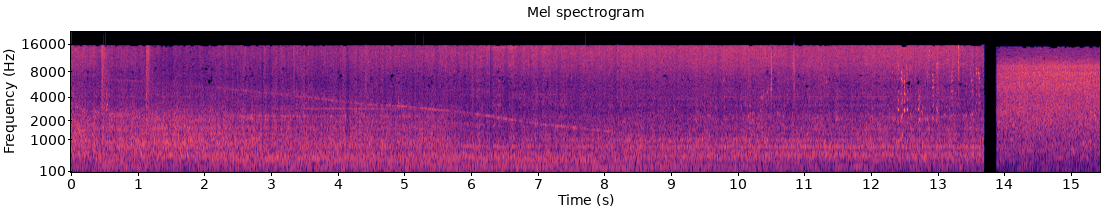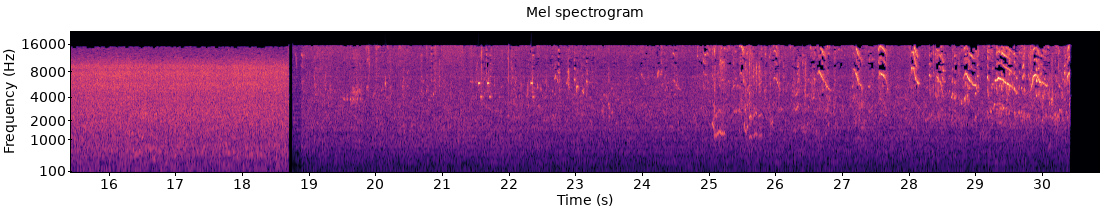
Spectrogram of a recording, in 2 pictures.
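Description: Jet airliner engines heard from inside the cabin on the ground: a steady, loud rumble with a high whine falling slowly in pitch. About 14 s in, the sound cuts to a steady rushing hiss, and then to quieter indoor ambience with scattered clicks.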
